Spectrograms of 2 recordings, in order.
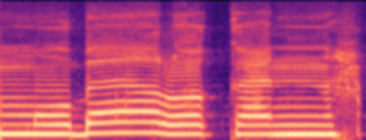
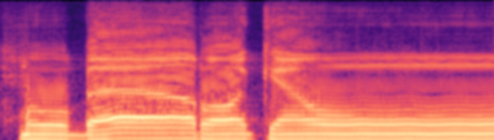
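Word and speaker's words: مباركا: Coba dibaca lagi wabi anzilni munzalam mubarokan wahairul munzilin. Nah, bacanya bukan mubarokan wa tapi bacanya apa? Mubarakan wa anta khairul munzilin.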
